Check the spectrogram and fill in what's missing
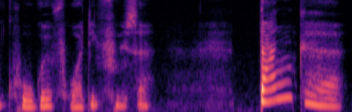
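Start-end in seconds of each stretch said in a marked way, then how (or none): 2.6-3.4 high, louder thanks; happy cry. A narrator's reading. Princess getting her golden ball back, happy cry. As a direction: call it out gleefully. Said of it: "rief die Prinzessin".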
